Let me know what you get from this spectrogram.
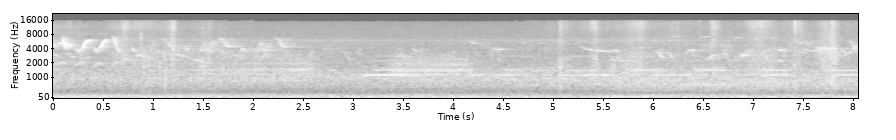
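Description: Several songbirds singing, with quick high chirps and short gliding whistles throughout and a run of short, evenly repeated steady notes in the middle, over a low steady rumble.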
